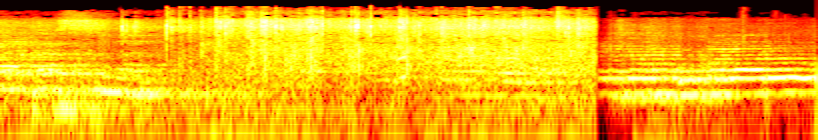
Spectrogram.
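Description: A woman speaks loudly into a microphone over a loudspeaker.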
